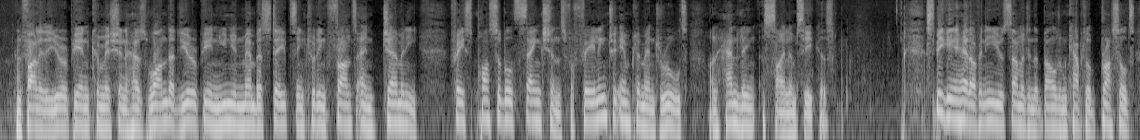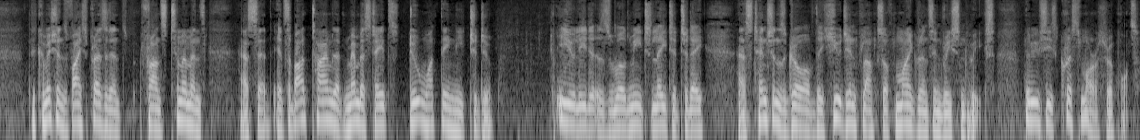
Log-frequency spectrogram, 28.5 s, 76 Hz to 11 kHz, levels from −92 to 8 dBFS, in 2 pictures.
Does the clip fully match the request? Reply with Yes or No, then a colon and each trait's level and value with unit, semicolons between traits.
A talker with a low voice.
Yes: low, 125 Hz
